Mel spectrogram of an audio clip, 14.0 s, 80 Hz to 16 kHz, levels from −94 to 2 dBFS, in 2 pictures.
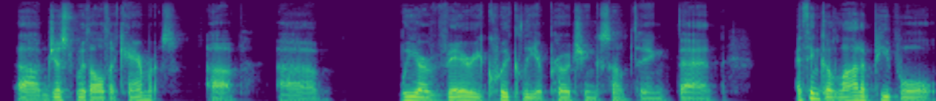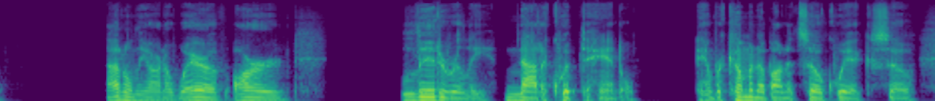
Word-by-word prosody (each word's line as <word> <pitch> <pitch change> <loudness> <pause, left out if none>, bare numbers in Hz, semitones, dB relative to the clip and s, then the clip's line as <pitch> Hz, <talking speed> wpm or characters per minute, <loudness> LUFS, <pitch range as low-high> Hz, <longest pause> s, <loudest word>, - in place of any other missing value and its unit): Um, 105 -2 +1
just 120 0 +2
with 115 - +1
all 110 0 +4
the 105 - -4
cameras 130 +4 -3 0.2
up, - - -3 0.3
uh, 105 -2 -6 0.6
we 130 0 +5
are, 115 -2 +5
very 120 +2 +3
quickly, 125 -2 0
approaching 110 0 -2
something 100 +2 -7
that, 105 -3 -3 0.6
I - - +4
think 190 -3 +3
a 125 - +6
lotta 125 +3 +3
people, 125 +3 -1 0.7
not 135 +3 +2
only 115 -3 -1
aren't 110 -1 -3
aware 110 +3 +3
of 110 -2 -1
are, 115 0 +2 0.9
literally 115 -2 +2
not 110 -2 +4
equipped - - 0
to - - -3
handle, 140 - -6 0.4
and 110 -1 -4
we're 110 - -1
coming 120 -2 +4
up - - -1
on 105 -1 +4
it - - -8
so - - +3
quick, - - -2
so, - - -3
115 Hz, 170 wpm, -24 LUFS, 105-125 Hz, 0.9 s, a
